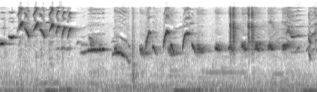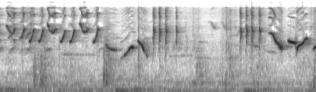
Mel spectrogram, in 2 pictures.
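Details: Energetic lesser shortwing song of fast, jumbled high twitters and slurred whistled notes, delivered almost without pause, with brief quiet gaps.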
